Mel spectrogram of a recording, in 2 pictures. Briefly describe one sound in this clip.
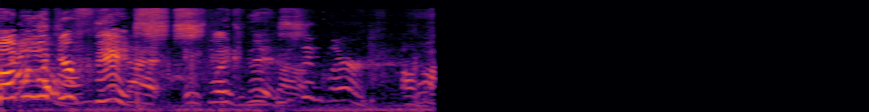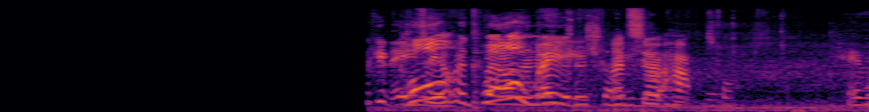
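Young children chatter and shout excitedly close by.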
